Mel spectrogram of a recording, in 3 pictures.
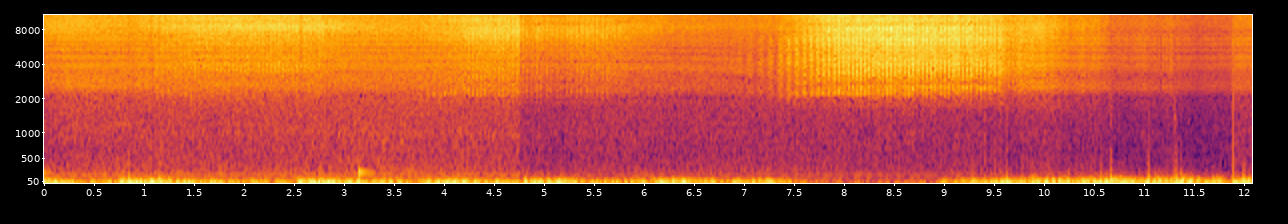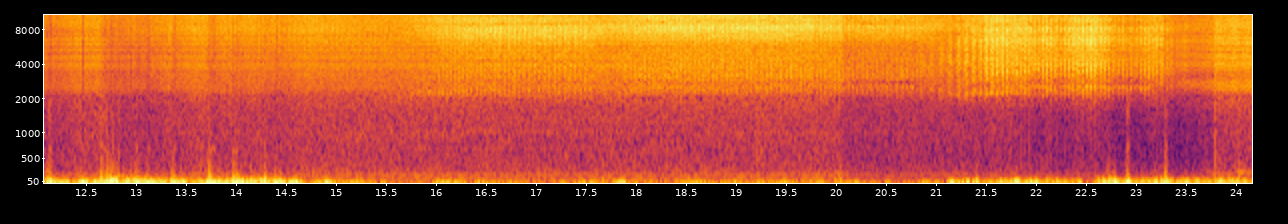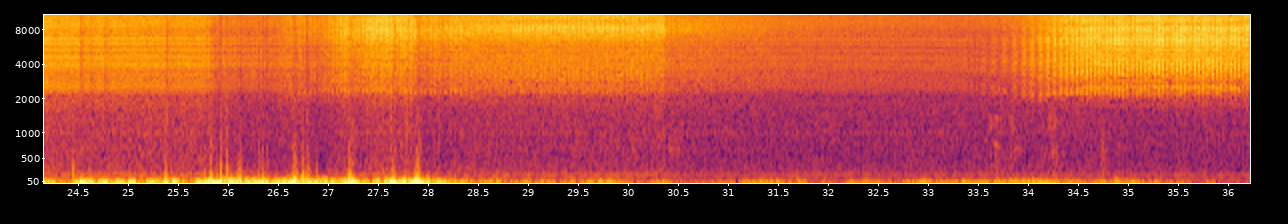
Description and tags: Cicada summer
Summer sounds of Cicadas in the trees. I was standing in my backyard recording the Cicadas. You may hear the wind blowing in the mic.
